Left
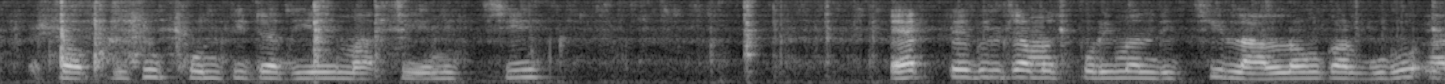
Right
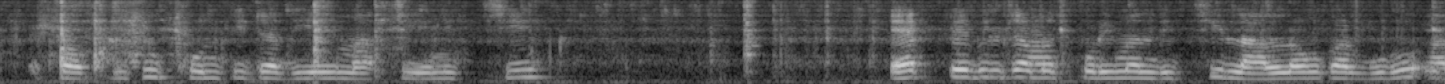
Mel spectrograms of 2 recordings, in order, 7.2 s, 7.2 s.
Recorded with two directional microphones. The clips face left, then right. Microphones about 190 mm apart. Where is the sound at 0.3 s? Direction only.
Centre (ahead or behind).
